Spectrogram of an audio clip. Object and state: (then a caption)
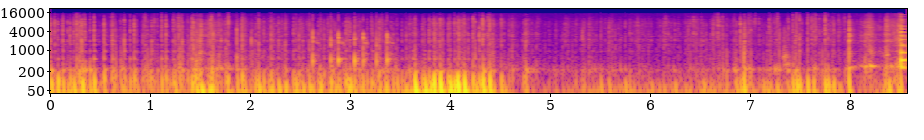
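Cardboard chip can tapped and scratched. A hollow cardboard Pringles chip can is held in both hands while fingertips and nails tap and scratch its printed side. Rapid, uneven taps and crinkly scratches carry a deep, hollow thump, building to a louder burst near the four-second mark. The sound then drops to quieter, sparser scratching before a few sharper taps return at the end.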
